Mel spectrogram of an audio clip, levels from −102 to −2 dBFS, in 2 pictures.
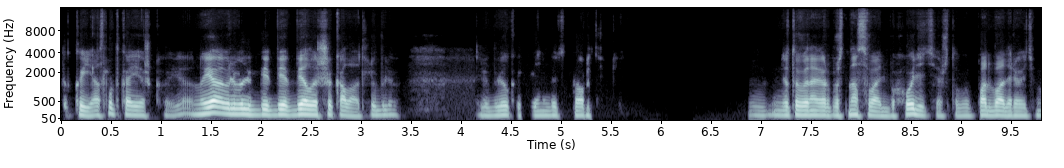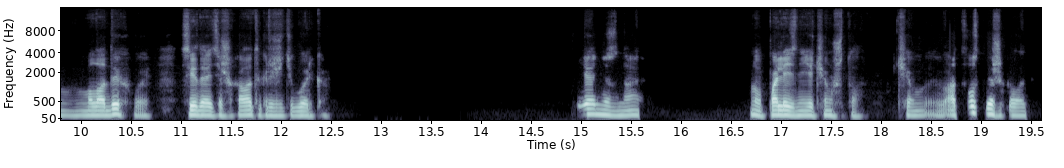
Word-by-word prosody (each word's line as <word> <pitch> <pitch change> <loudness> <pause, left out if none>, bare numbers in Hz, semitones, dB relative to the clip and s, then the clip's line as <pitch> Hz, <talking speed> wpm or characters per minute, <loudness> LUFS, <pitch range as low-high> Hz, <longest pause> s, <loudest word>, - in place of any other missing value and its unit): Так - - -14
и 115 - +4
я 110 +2 -2
сладкоежка. 115 -5 -4
Я 115 +4 -12
но 135 +2 -1
я 165 0 +10
люблю, 135 -2 +4
бе 125 +1 +1
бе 125 +2 +4
белый 125 +1 +6
шоколад 95 -6 -3
люблю, 120 0 -7 0.8
люблю 105 +3 -3
какие-нибудь 110 -2 -9
тортики. 110 -1 -5 1.4
Мгм, 115 +1 -11
это 115 +2 +1
вы, 115 - +5
наверно, 110 -2 +1
просто 110 +1 -5
на 125 - +2
свадьбу 100 -4 -2
ходите, 110 -4 +1
чтобы 100 +1 -11
подбадривать 105 -2 0
м 110 - -10
молодых, 110 +4 +1
вы 110 -4 -11 0.3
съедаете 115 -3 +2
шоколад 110 +5 -1
и - - -7
кричите 100 -1 -7
горько. 105 -1 -5 2.5
Я 135 0 +2
не 125 -3 -1
знаю. 110 +2 -6 1.1
Ну, 115 -4 -2
полезнее 110 0 +3
чем 105 +3 -6
что? 90 -2 -13 0.3
Чем, 110 -1 -8
э, 115 0 -7
отсутствие 160 +1 +1
шоколада? 105 -1 -5
110 Hz, 140 wpm, -24 LUFS, 105-120 Hz, 2.5 s, я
